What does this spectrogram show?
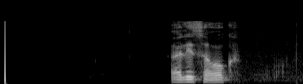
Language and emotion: Russian, neutral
